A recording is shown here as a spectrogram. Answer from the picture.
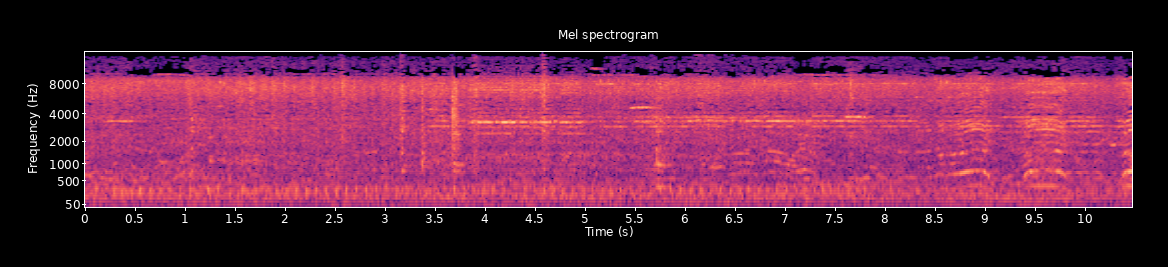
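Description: Busy street ambience: crowd chatter over a running vehicle engine, with a few sharp knocks. Near the end a voice calls out several times in rising-falling shouts.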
